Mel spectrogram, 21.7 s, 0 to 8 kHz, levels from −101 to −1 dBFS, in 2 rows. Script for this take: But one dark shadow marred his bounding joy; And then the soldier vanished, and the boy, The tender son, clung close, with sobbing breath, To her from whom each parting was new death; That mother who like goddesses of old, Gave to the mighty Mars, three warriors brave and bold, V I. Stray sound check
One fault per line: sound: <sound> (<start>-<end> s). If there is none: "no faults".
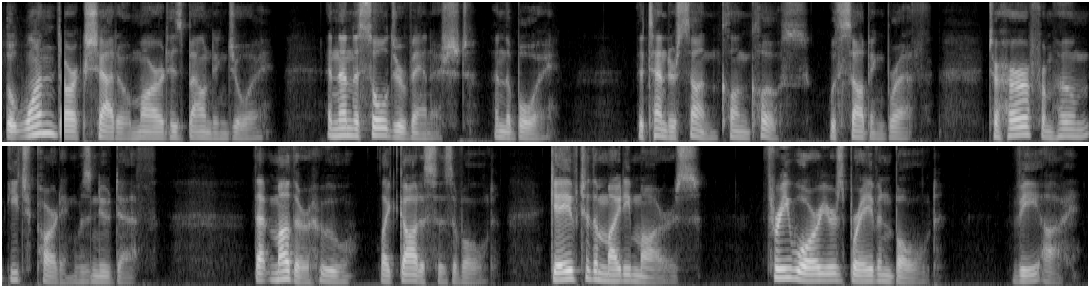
sound: dropout (0.6-0.6 s)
